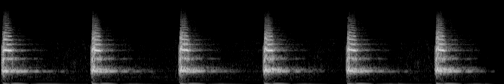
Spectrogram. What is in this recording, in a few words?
Frog Tree Honks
